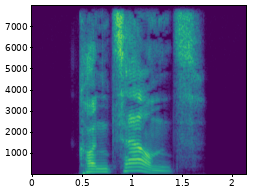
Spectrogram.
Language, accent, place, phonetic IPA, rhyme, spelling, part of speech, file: German, Germany, Berlin, [kɔnˈt͡sɛʁns], -ɛʁns, Konzerns, noun, De-Konzerns.ogg
- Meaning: genitive singular of Konzern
